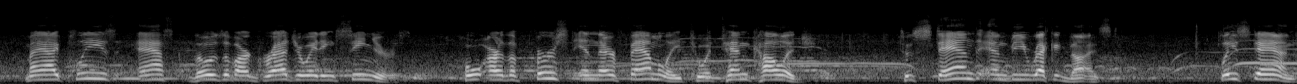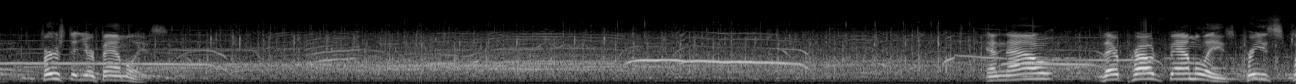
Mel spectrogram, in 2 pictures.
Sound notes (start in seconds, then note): 14.7 crowd applause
